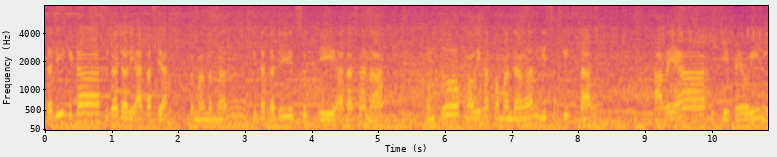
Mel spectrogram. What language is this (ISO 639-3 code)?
ind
